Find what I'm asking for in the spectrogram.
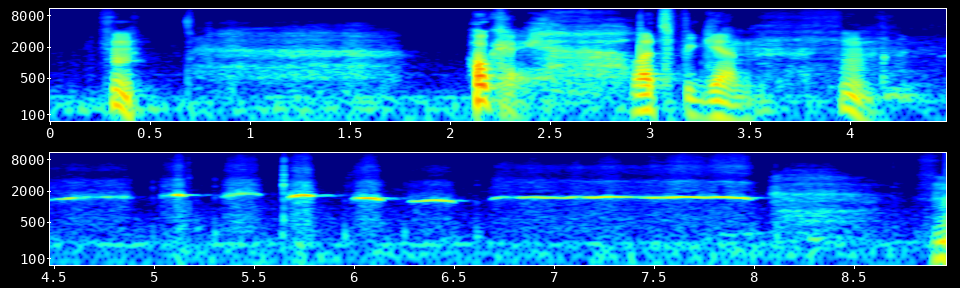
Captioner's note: Adamus whistles and then hums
